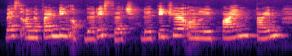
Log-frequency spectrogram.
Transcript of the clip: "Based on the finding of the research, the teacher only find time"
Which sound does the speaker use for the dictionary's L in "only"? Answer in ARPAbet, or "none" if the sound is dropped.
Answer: L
